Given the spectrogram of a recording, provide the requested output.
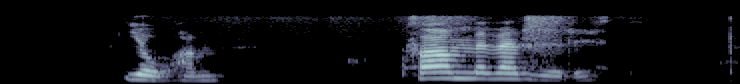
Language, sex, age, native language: Icelandic, female, 10, Icelandic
